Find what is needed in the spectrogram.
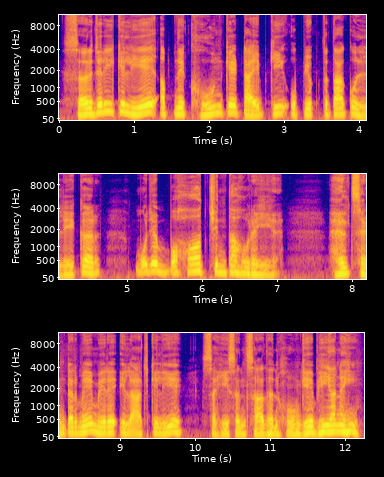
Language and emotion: Hindi, fearful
